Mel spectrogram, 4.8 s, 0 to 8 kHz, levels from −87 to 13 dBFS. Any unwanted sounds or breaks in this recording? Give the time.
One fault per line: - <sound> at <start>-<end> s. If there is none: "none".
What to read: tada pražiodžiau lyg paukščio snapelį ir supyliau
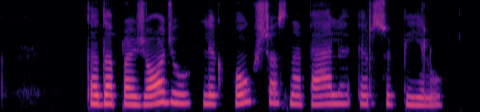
none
